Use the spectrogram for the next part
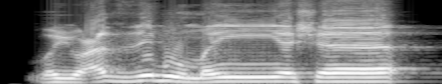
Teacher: بڑی مد کو 5 الف کی مقدار میں کھینچ کر پڑھنا ہے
